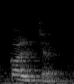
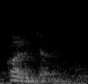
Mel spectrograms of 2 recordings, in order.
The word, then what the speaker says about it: culture: यदि T के बाद URE आए तो T का उच्चारण च होगी।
